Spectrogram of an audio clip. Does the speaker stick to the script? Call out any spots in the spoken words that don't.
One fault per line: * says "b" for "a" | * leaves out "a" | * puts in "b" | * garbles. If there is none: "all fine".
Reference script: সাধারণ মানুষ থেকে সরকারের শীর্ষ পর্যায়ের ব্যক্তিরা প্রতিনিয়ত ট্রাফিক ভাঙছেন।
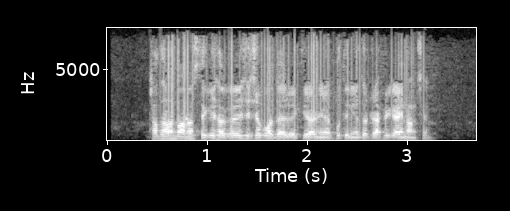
* puts in "আইন"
